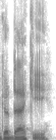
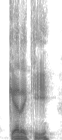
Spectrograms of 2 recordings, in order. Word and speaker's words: Goedecke: The only problem is I've been pronouncing your name Sean Godki in my head. And now after years of reading you, I know it's Sean Geti.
